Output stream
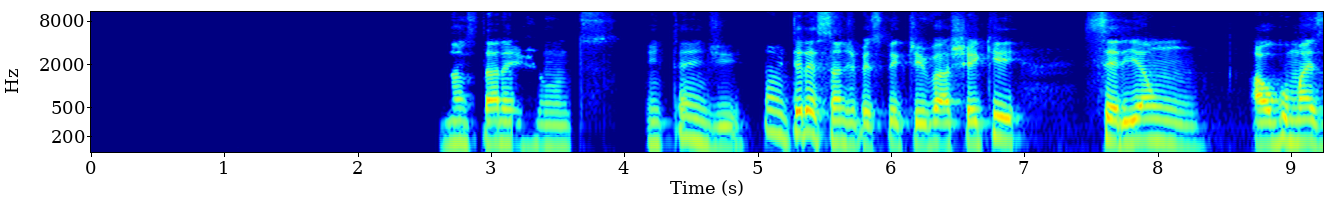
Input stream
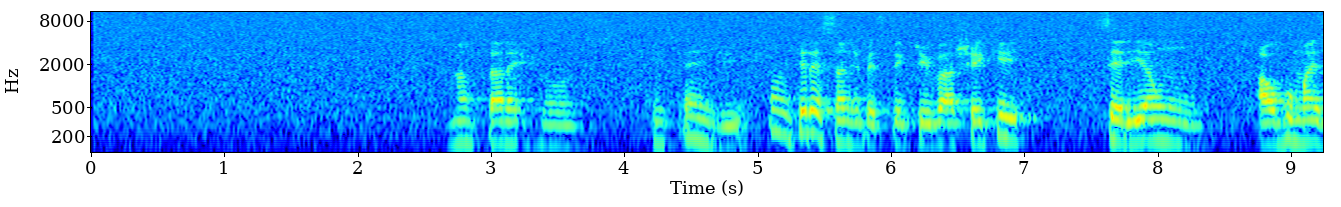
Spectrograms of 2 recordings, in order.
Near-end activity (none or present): none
